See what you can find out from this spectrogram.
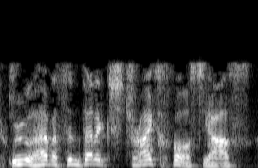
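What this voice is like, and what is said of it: Put-on German accent. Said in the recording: “I don't know why he suddenly has German accent”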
